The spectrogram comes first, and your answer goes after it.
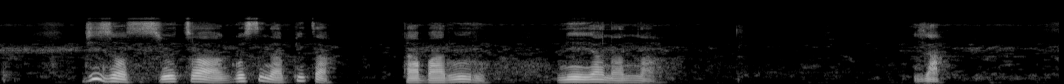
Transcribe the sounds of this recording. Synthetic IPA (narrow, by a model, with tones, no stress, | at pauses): d͡ʒi˦zɔ˨ssi˨o˦to˦a˨ɡo˦si˦na˨pi˦ta˨ | ka˨ba˨ɾu˦ɾu˨ | ne˦ja˦na˨n̩˦na̰˨ɦ | ja̰˦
